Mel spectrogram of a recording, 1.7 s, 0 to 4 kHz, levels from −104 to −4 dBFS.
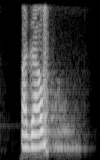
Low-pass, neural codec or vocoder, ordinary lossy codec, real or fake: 3.6 kHz; none; AAC, 32 kbps; real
